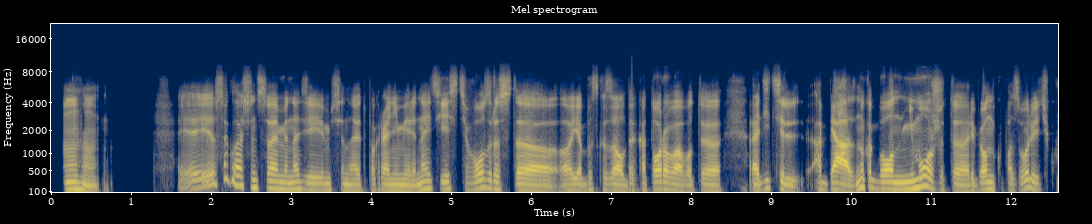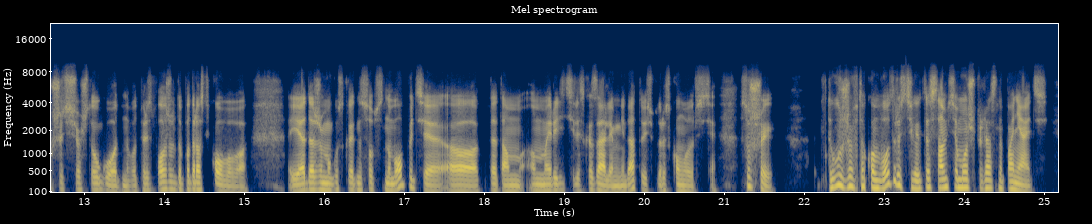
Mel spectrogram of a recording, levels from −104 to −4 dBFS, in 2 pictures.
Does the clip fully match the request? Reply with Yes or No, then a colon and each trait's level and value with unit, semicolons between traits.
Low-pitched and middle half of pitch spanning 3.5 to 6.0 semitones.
Yes: low, 120 Hz; average, 4.2 semitones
